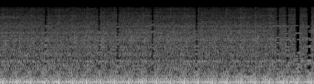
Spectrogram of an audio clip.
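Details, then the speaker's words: 1979 Dodge D100 Adventurer pickup V8 with carburetor: smooth even idle, steady low beat, no misses or tapping, hitting all eight, oil pressure good, very quiet; normal idle. "Oil pressure, that's good. That's good."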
